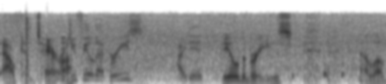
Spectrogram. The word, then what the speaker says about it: Alcantara: Some pronounce it Alcantra, but I'm pretty sure it's pronounced Alcantara.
